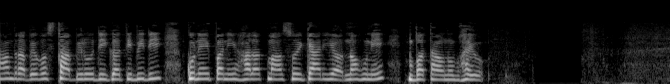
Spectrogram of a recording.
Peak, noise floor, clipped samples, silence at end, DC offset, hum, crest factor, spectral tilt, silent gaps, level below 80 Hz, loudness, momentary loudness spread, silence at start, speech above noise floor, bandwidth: -6 dBFS; -67 dBFS; under 0.1%; 0.35 s; under 0.1%; none; 20 dB; -5.5 dB/octave; none; -62 dBFS; -24 LUFS; 6 LU; 0 s; 43 dB; 7.6 kHz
